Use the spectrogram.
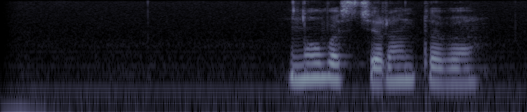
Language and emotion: Russian, neutral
